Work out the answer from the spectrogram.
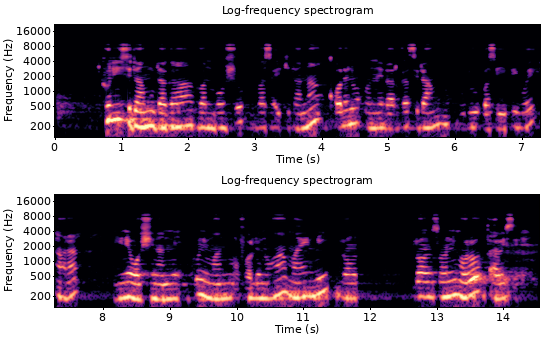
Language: Sidamo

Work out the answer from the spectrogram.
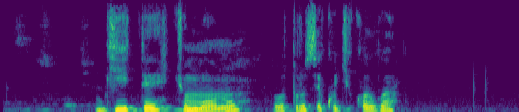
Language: Kinyarwanda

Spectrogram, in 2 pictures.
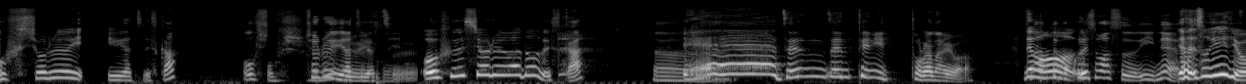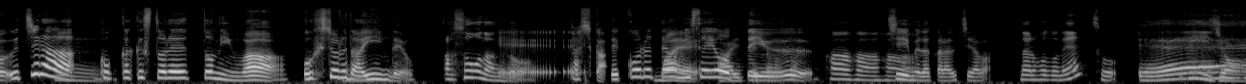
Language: Japanese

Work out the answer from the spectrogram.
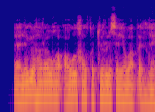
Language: Bashkir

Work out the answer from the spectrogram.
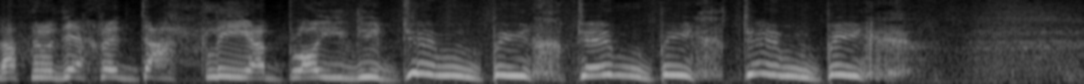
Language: Welsh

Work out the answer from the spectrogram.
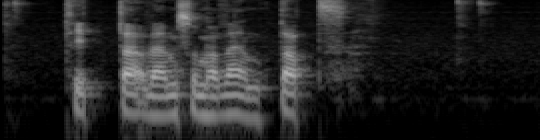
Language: Swedish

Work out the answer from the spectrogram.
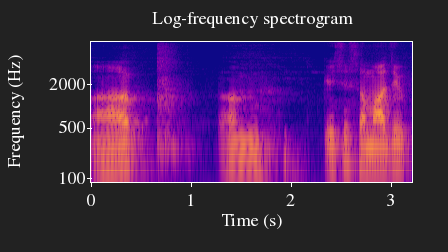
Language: Maithili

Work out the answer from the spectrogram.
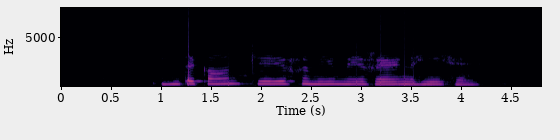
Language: Urdu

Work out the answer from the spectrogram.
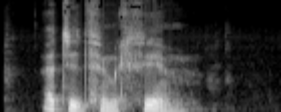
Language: Kabyle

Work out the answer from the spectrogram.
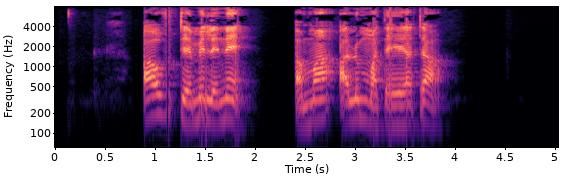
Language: South Giziga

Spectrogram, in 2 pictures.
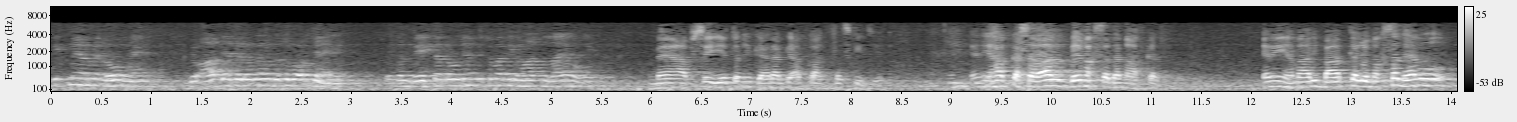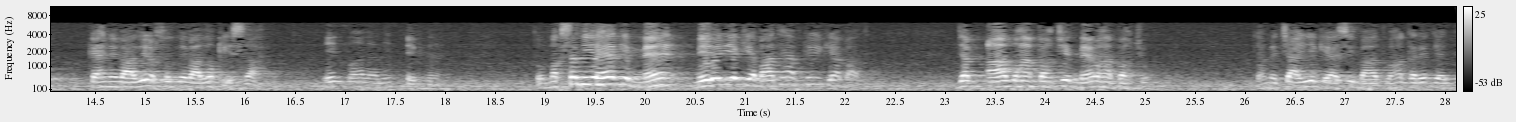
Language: Urdu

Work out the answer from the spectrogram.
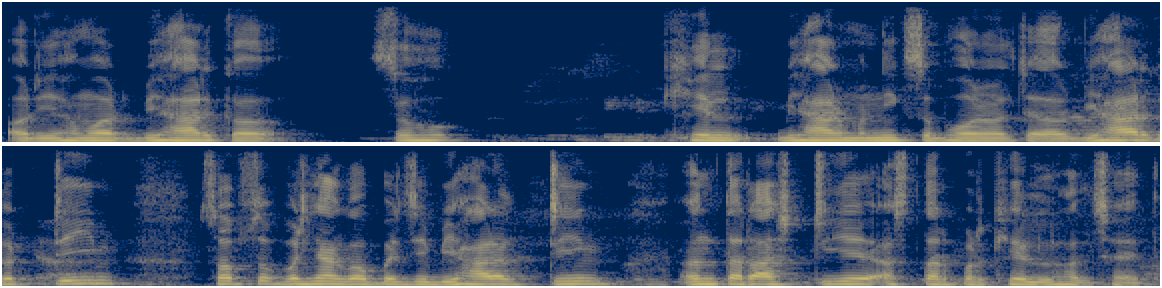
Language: Maithili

